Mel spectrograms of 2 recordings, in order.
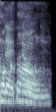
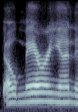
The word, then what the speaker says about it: Omicron: How do you pronounce Omicron. – That? Omicron. Okay, I've called it Omarion and so many other things.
